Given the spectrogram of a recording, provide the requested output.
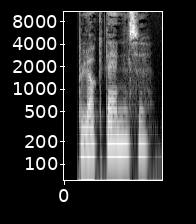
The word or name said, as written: blokdannelse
